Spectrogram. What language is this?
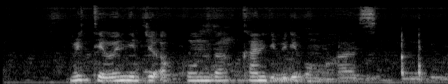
Kinyarwanda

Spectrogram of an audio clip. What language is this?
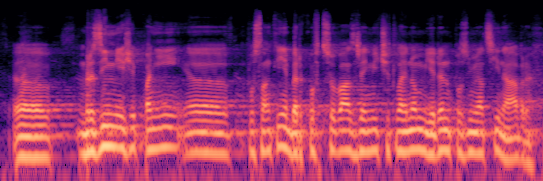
Czech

